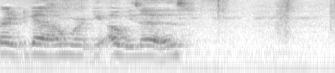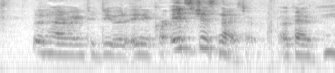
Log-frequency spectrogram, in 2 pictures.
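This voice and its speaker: A woman speaks at a very fast pace in an animated tone, her pitch fairly high, with audible room echo around her. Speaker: podcaster. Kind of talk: casual monologue.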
